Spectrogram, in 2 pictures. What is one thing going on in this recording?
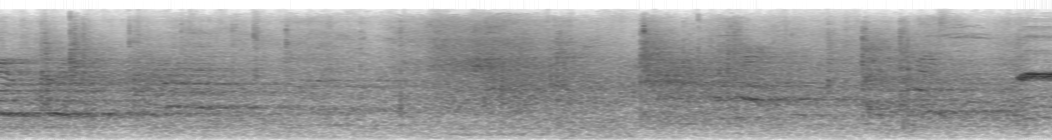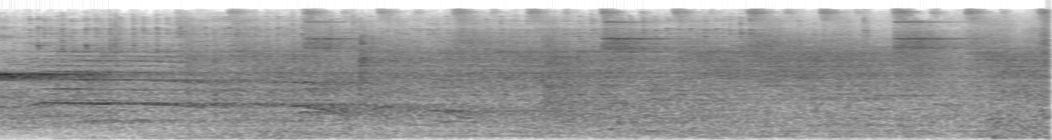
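Skates scrape and swish across the ice in a large echoing arena.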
